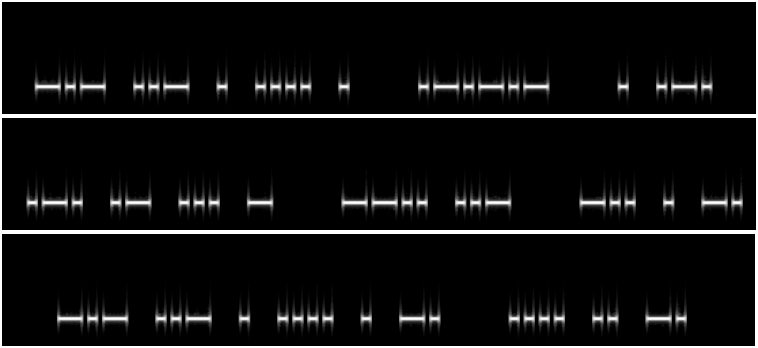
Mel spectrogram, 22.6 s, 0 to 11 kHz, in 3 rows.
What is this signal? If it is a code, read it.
Morse code, heard as a keyed tone, about 16 wpm, 700 Hz. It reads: KUEHE . ER RAST ZU DEN KUEHEN HIN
